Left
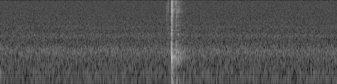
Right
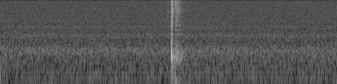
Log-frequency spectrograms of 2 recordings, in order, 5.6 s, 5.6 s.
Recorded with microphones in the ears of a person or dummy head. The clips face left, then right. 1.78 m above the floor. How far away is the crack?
About 1.2 m.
